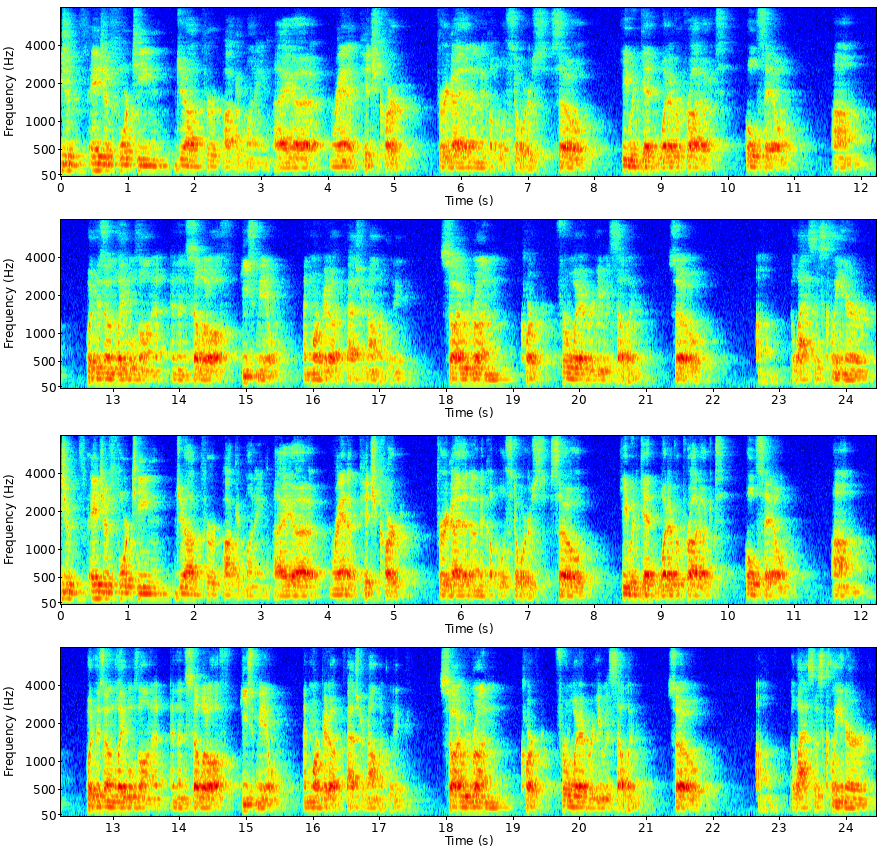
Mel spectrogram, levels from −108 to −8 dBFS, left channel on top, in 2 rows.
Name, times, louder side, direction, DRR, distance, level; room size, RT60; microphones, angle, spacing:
voice 1, 0.0-5.0 5.7-7.8 8.4-9.9 10.3-10.9 11.6-11.9 12.6-14.7 14.9-15.5 15.9-17.3 17.9-18.8 19.1-19.4 19.7-20.9 21.3-21.8 22.6-22.9 23.2-24.3, right 2 dB, 75° right, 0 dB, 1.2 m, -24 dB
11.5 x 4.1 x 5.1 m, 0.81 s
head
